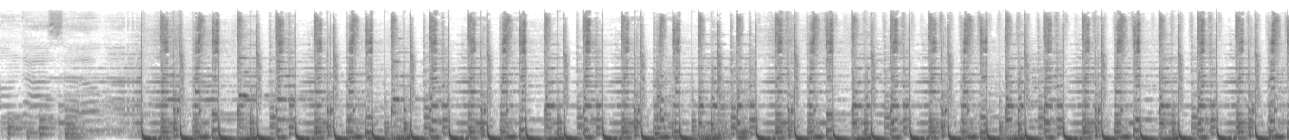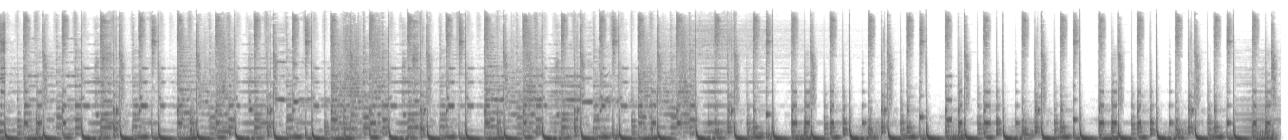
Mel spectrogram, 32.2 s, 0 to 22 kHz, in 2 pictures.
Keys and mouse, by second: 3.1 click, 4.0 alt+right click, 4.7 alt+click, 5.2-8.2 alt+drag, 8.3 alt+right click, 8.5 alt+middle click, 8.6-9.7 alt+drag, 9.8 alt+middle click, 10.0 alt+right click, 10.1 alt+click, 12.2 click, 13.2 click, 14.4-17.3 right drag, 17.3 click, 18.2-20.3 alt+drag, 24.5 click, 29.0 click.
